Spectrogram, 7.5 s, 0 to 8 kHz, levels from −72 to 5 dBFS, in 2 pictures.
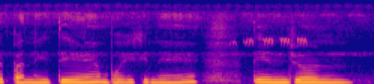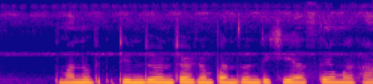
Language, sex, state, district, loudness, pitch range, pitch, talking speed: Nagamese, female, Nagaland, Dimapur, -14 LUFS, 220-230 Hz, 225 Hz, 135 wpm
